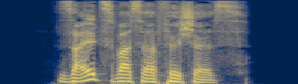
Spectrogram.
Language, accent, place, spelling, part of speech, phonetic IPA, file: German, Germany, Berlin, Salzwasserfisches, noun, [ˈzalt͡svasɐˌfɪʃəs], De-Salzwasserfisches.ogg
- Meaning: genitive singular of Salzwasserfisch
